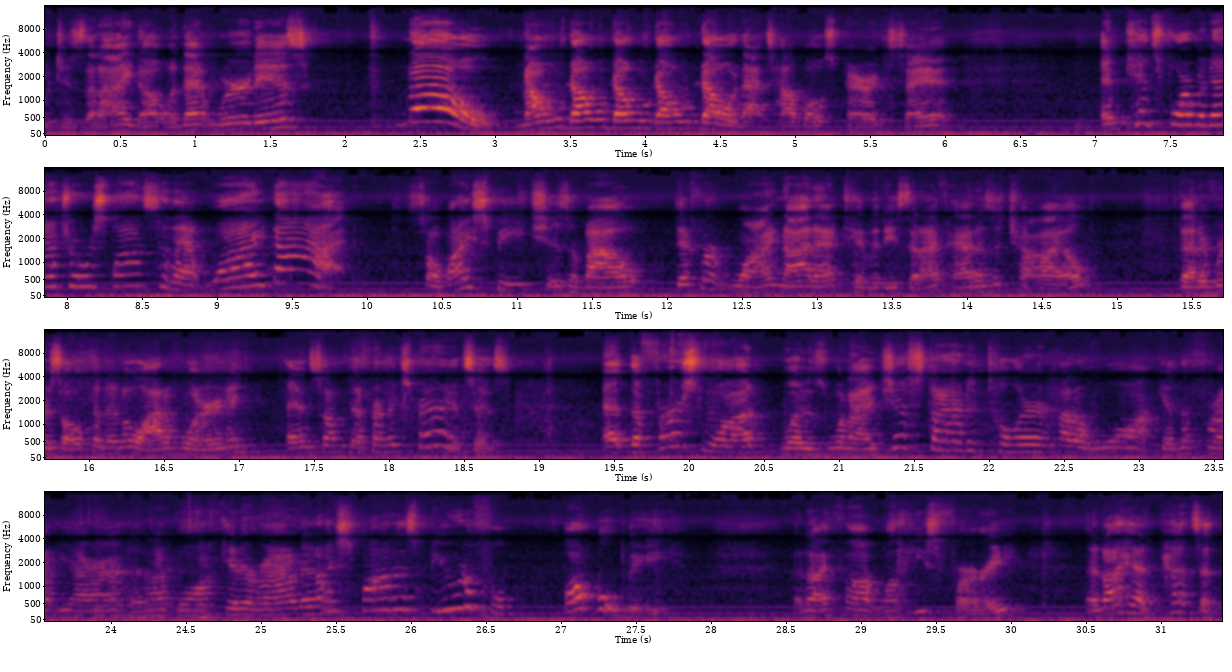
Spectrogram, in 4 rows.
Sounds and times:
Male speech, man speaking: 0.0s - 6.1s, 7.0s - 18.8s, 19.4s - 27.8s, 28.5s - 31.4s.

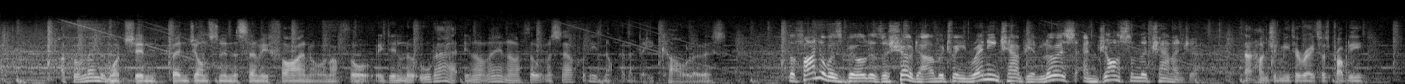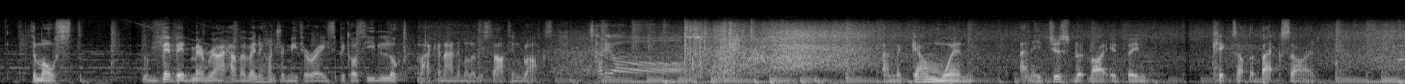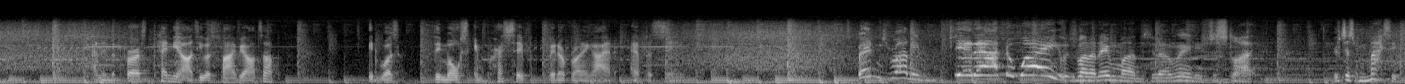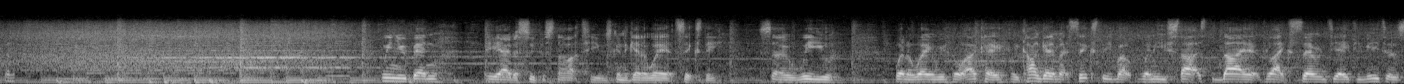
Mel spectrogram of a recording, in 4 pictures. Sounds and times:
Music: 0.0s - 56.1s
Male speech, man speaking: 0.6s - 14.9s, 15.5s - 21.1s, 22.9s - 25.6s, 26.2s - 27.3s, 29.0s - 30.9s, 31.8s - 35.0s, 36.7s - 40.7s, 41.4s - 42.4s, 46.0s - 56.1s.

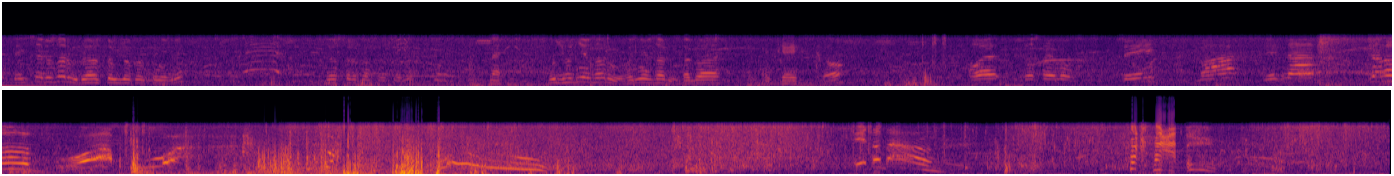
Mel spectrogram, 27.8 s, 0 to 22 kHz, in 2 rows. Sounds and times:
Water: 0.0s - 27.7s.

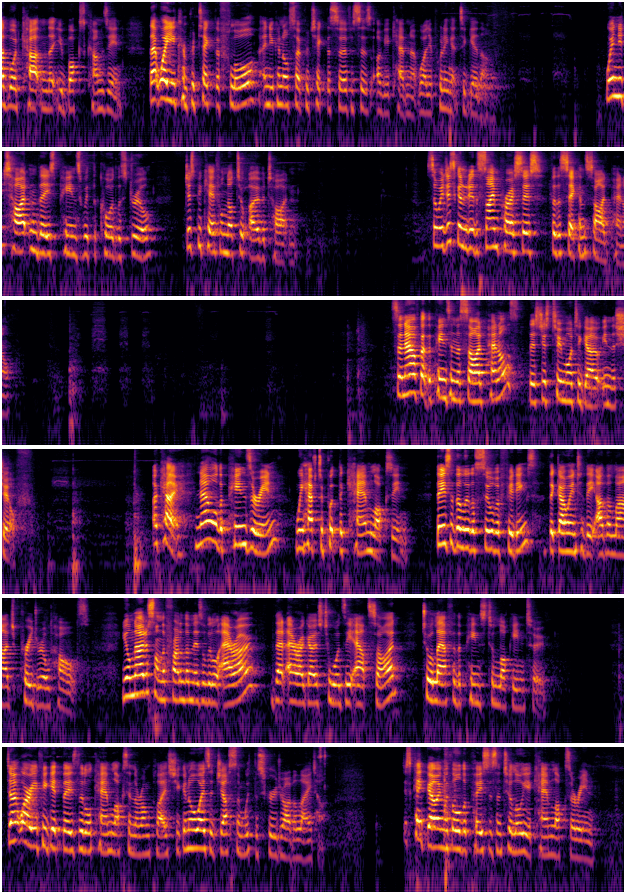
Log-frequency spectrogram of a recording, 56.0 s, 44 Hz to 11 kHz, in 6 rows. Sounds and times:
Speech: 0.0s - 7.5s, 9.1s - 13.8s, 15.8s - 18.9s, 24.6s - 28.4s, 30.3s - 45.6s, 46.8s - 51.6s, 52.7s - 55.6s.

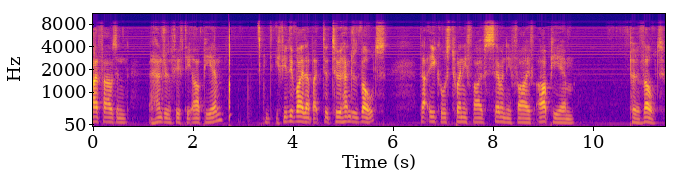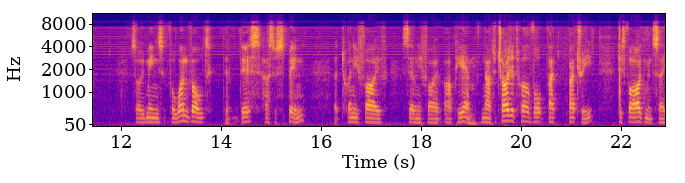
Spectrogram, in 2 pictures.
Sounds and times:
Speech: 0.0s - 2.7s, 3.3s - 5.9s, 6.6s - 9.7s, 10.7s - 11.6s, 12.2s - 22.8s.

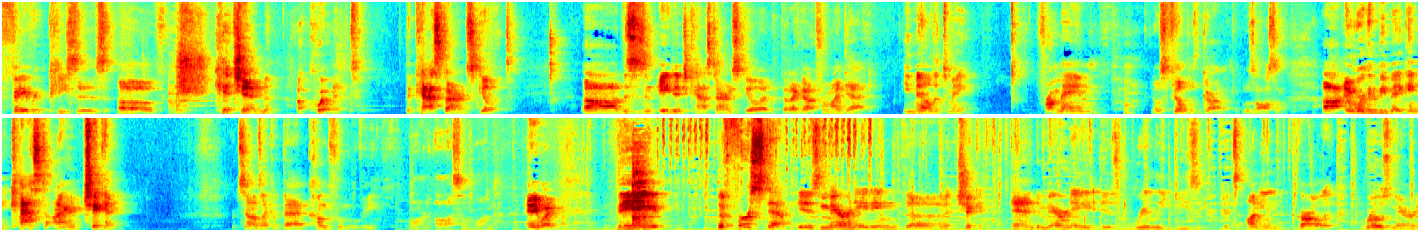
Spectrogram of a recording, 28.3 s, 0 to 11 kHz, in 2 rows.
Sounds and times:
Speech: 0.0s - 5.2s, 5.8s - 9.8s, 10.4s - 15.4s, 16.5s - 19.7s, 20.3s - 28.3s.

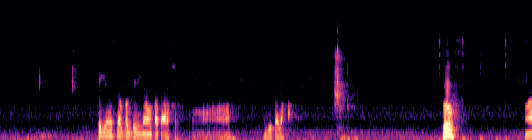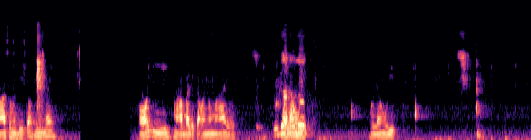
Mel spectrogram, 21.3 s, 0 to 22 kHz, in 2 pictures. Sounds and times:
Speech: 2.0s - 4.7s, 5.3s - 5.8s, 8.8s - 9.2s, 10.5s - 11.8s, 13.4s - 17.0s, 18.0s - 18.6s.

